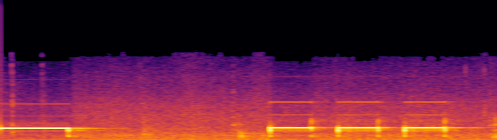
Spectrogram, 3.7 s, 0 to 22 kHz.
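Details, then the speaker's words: Defibrillator monthly energy test on battery power: 150 J selected and charged for shock, with charging beeps; charge should take 3–5 seconds with a good battery. "เลือกพลังงาน150จูนชาร์จช็อครับผม"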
